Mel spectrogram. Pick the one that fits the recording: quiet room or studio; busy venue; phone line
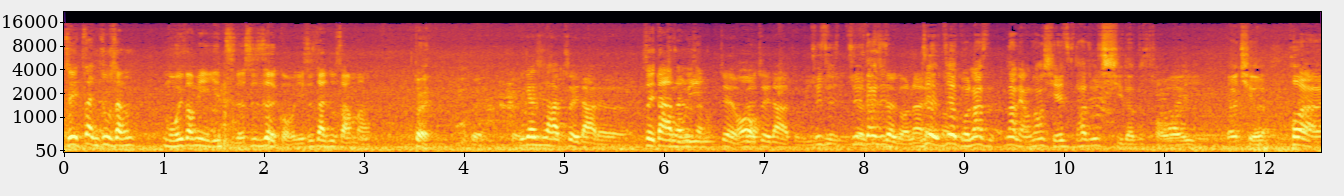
busy venue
